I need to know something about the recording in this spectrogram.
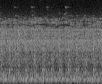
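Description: Steady machine hum with an even hiss over it, unchanging throughout.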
